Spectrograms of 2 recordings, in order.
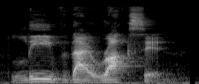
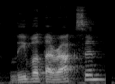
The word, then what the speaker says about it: levothyroxine: something for my thyroid I think it's called leave thyroxine levothyroxine that one okay anything else I recently started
